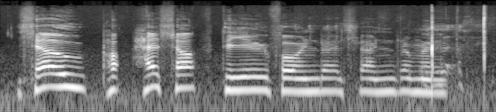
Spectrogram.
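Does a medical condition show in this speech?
Yes: cerebral palsy; speech improved over time.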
